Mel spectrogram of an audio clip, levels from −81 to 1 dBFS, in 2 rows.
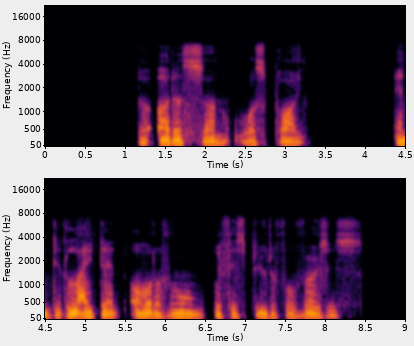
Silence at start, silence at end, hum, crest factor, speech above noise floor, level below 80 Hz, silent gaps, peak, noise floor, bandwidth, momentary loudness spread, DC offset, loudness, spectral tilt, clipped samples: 1.15 s; 0.6 s; none; 18 dB; 66 dB; -48 dBFS; none; -4 dBFS; -86 dBFS; 7.4 kHz; 11 LU; under 0.1%; -21 LUFS; -7.5 dB/octave; under 0.1%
